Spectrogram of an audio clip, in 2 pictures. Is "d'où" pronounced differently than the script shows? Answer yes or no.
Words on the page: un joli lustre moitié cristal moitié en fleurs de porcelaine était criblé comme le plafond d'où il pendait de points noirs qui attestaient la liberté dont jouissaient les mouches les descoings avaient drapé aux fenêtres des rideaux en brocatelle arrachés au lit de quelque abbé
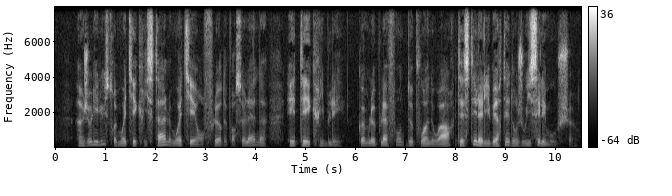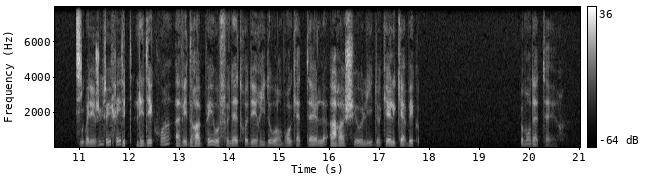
yes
